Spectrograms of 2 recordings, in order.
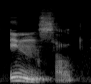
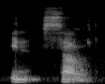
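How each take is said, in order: First: The stress is on the first syllable. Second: The stress is on the second syllable. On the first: The word is a noun. "When I pronounce the first syllable as a stress syllable" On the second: The word is a verb. "the second syllable of insult is stressed"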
